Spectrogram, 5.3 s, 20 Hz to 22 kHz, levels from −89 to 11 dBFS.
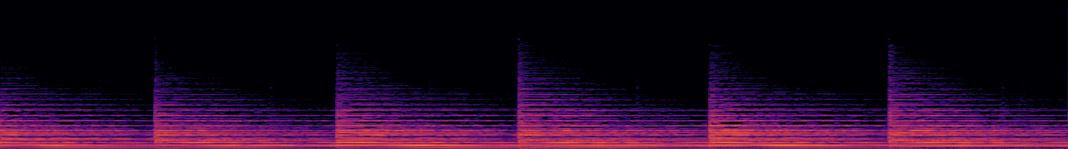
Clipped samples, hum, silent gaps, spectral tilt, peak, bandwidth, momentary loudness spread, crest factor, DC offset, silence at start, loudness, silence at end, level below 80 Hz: under 0.1%; none; none; -1.5 dB/octave; -10 dBFS; 11 kHz; 7 LU; 16 dB; under 0.1%; 0 s; -25 LUFS; 0 s; -74 dBFS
